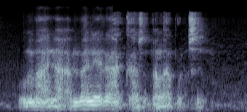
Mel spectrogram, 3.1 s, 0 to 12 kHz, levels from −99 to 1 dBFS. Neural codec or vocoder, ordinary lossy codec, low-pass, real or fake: codec, 16 kHz, 4 kbps, FunCodec, trained on LibriTTS, 50 frames a second; Opus, 16 kbps; 7.2 kHz; fake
